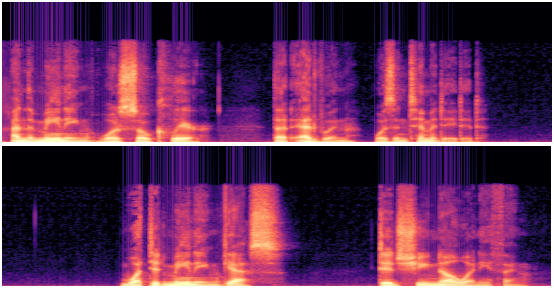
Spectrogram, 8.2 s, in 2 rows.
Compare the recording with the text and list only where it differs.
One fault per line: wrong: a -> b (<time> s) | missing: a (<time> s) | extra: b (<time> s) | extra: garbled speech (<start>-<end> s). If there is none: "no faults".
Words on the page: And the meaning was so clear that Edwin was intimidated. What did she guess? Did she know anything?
wrong: she -> meaning (5.3 s)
